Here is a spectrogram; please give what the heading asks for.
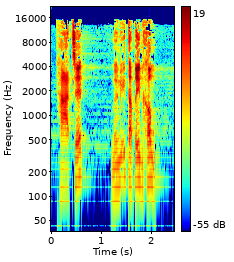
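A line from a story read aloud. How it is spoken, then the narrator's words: Mocking loud laugh. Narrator (Vietnamese): Thần tôn cười lớn một tiếng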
